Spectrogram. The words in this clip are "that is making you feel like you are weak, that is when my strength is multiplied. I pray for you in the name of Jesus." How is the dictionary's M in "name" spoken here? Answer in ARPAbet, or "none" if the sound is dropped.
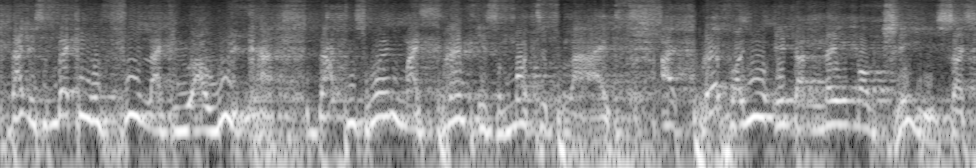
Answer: M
